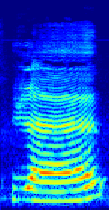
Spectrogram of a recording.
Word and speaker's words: 人: Ren. Person. Wow. Ren. How many characters you learned out here? Kou. Zhong. Here. Ren.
